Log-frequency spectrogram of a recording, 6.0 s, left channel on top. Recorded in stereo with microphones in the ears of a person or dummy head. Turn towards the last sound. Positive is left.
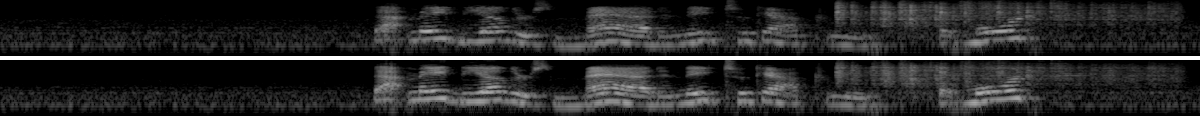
turn(degrees=10)  # may be behind; listen again after turning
